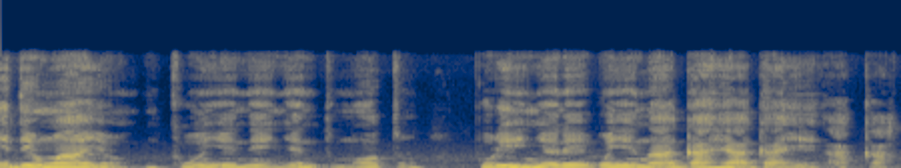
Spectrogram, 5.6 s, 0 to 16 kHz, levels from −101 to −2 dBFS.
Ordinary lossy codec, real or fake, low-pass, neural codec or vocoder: none; fake; 10.8 kHz; vocoder, 24 kHz, 100 mel bands, Vocos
